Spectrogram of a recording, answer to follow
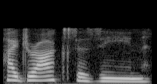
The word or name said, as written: hydroxyzine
